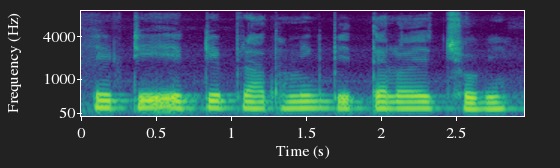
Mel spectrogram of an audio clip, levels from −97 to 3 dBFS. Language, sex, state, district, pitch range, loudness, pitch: Bengali, male, West Bengal, Cooch Behar, 140-150 Hz, -15 LUFS, 145 Hz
